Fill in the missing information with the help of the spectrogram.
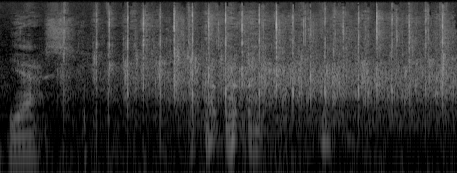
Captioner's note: applause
